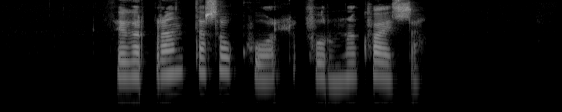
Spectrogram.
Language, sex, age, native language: Icelandic, female, 40-49, Icelandic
